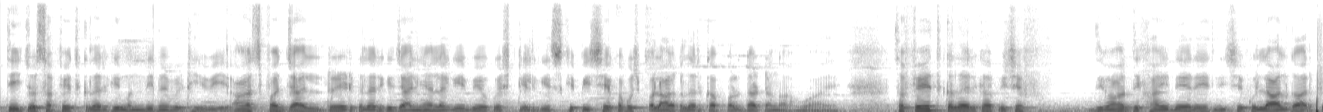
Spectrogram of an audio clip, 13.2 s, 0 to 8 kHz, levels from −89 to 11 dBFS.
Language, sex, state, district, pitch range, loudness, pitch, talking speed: Hindi, male, Jharkhand, Jamtara, 100-120 Hz, -28 LUFS, 110 Hz, 215 wpm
